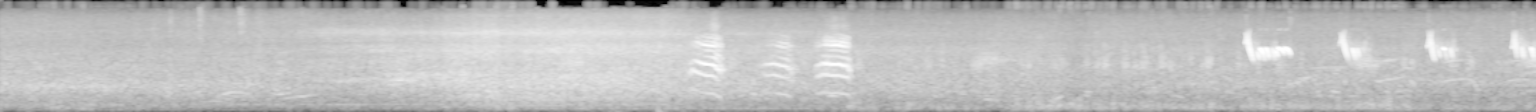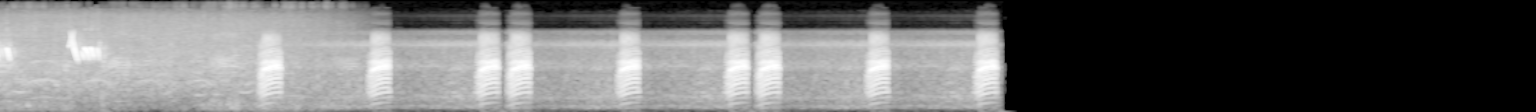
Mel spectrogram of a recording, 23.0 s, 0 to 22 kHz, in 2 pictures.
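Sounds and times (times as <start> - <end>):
birds calling: 4.1 - 14.4.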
